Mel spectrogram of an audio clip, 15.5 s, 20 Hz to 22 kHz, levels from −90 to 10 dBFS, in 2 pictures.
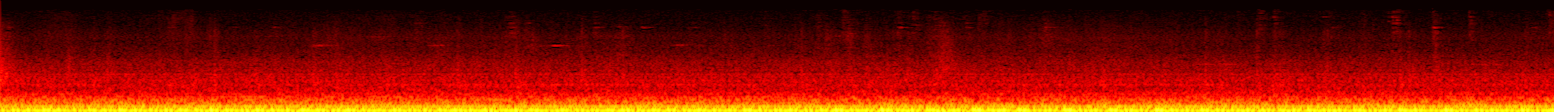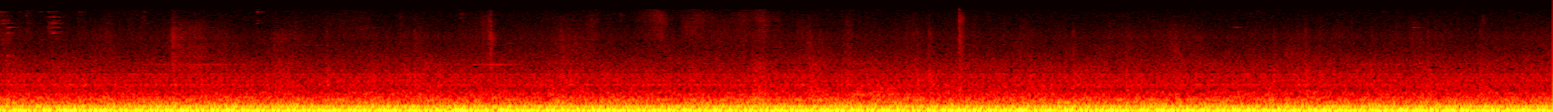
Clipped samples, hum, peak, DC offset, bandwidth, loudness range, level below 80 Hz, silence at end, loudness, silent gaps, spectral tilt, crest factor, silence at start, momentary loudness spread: under 0.1%; none; -6 dBFS; under 0.1%; 2.9 kHz; 0 LU; -20 dBFS; 0 s; -21 LUFS; none; -10 dB/octave; 12 dB; 0 s; 1 LU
